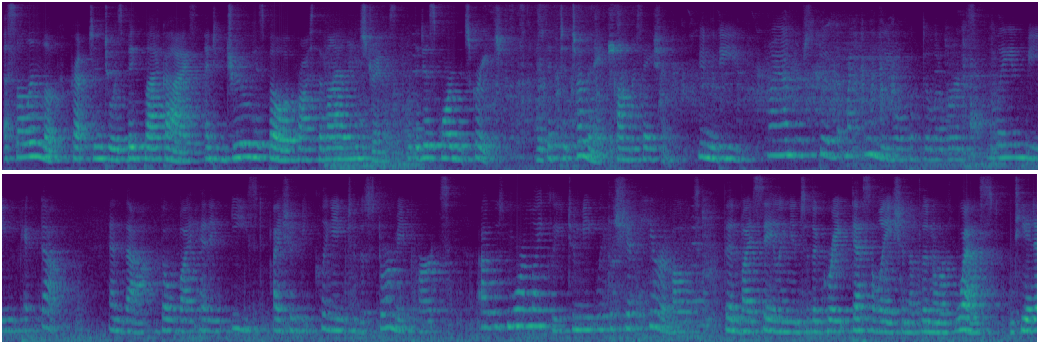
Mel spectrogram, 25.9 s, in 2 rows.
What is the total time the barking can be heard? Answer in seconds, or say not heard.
not heard.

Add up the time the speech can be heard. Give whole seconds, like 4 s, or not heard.
26 s.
